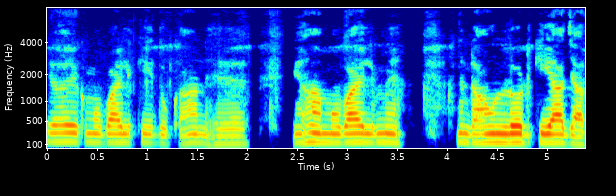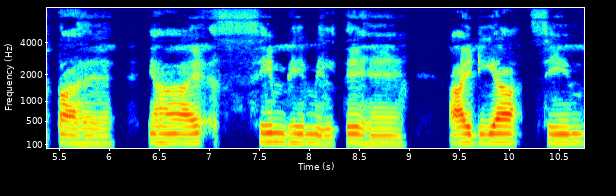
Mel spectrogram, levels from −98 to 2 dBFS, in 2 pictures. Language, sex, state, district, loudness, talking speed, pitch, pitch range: Hindi, male, Bihar, Lakhisarai, -23 LUFS, 115 wpm, 130 Hz, 125-135 Hz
